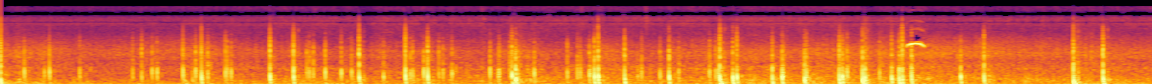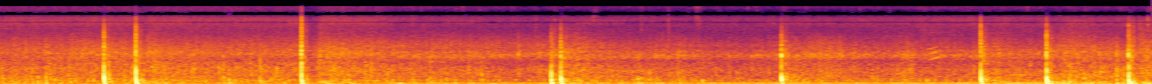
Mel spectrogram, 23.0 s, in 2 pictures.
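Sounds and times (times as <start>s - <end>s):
fireworks bangs and crackles: 0.0s - 23.0s
fireworks booms: 0.0s - 23.0s
low steady hum: 0.0s - 23.0s
firework whistle: 1.5s - 11.7s.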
